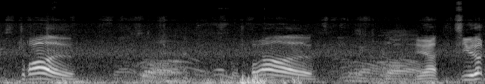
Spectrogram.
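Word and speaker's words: Strøget: Struck it. That's very wrong. Say after me. S-T-R-O-G-E-T. Say after me. Stroll.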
